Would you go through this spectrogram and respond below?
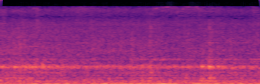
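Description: Chicago CTA Blue Line train riding along, a steady low rumble and rolling rail noise with a faint tonal hum, continuous and fairly loud throughout, no talking.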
